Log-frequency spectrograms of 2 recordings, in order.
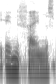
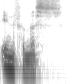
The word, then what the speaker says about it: infamous: in and you'd think it's going to be Infamous but it's not it's Infamous and also Infamous is not the same meaning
